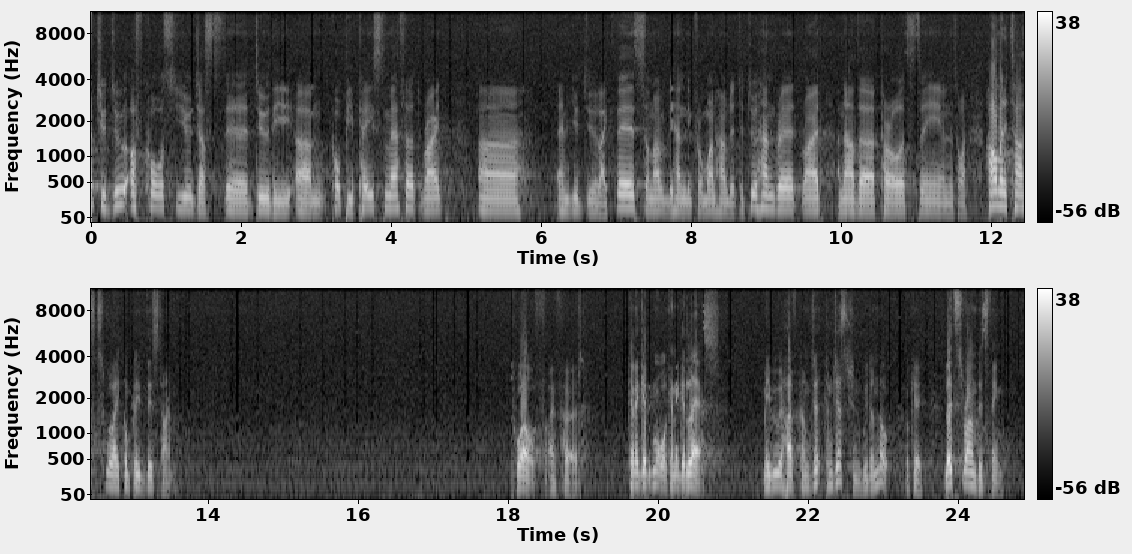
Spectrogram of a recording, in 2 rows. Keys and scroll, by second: 1.5 super+b, 5.9 super+/.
